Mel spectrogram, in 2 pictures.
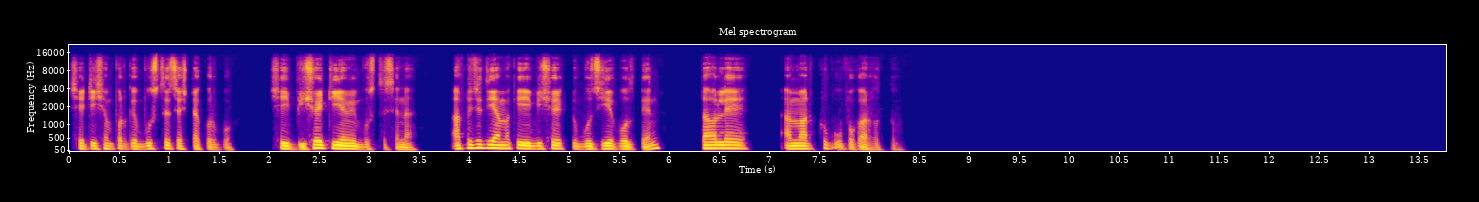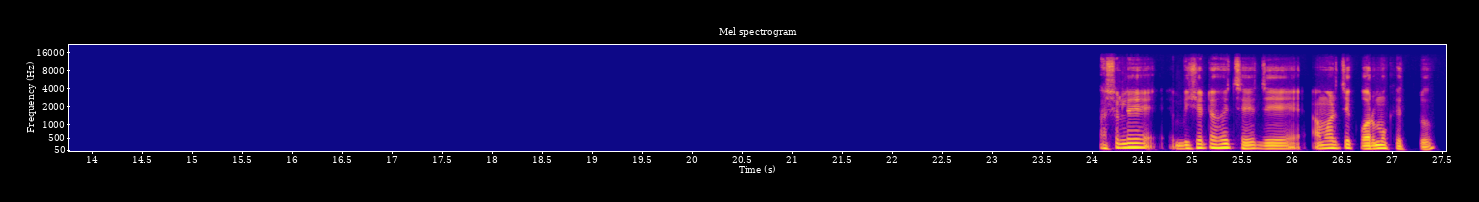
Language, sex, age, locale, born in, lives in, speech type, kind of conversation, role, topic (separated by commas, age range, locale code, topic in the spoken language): Bengali, male, 40-44, bn-BD, Bangladesh, Bangladesh, conversation, advice, user, কোন বিষয়গুলো আমি নিয়ন্ত্রণ করতে পারি এবং কোনগুলো আমাকে ছেড়ে দেওয়া উচিত?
